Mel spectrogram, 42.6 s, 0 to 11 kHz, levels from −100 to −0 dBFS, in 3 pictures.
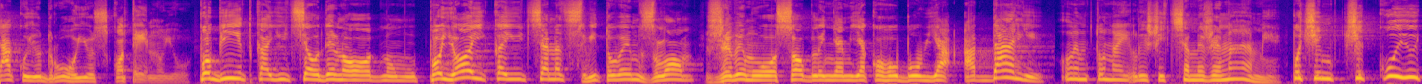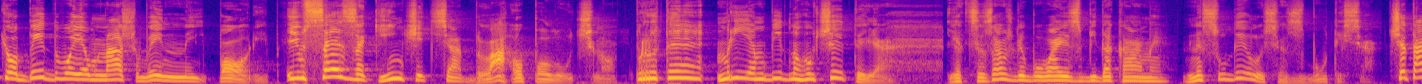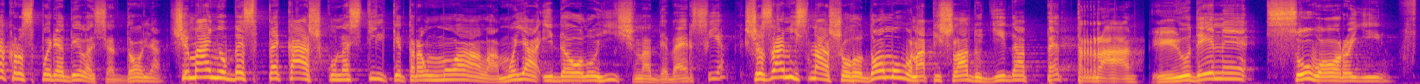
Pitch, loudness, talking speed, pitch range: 180 Hz, -20 LUFS, 100 wpm, 155-220 Hz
